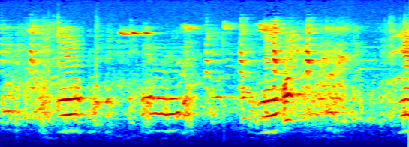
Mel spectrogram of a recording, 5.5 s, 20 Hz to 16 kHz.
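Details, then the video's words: An angry gaggle of Canada geese at Elvaston Castle on 3-10-15, honking loudly: harsh, nasal two-part honks overlap in a busy chorus, swelling in several loud bursts. "Angry Canada Geese"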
